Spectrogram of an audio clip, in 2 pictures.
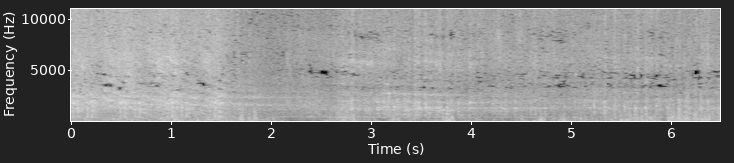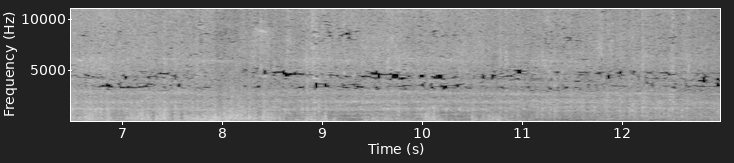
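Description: A passenger train passing at speed, its wheels clattering over the rails with many irregular knocks. The hiss is strongest at the start, and the noise fades in the last few seconds as the train draws away.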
